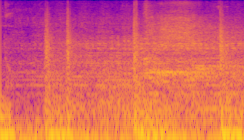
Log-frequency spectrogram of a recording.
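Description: Film soundtrack: a steady low rumble with a few sharp clicks or knocks scattered through it.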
